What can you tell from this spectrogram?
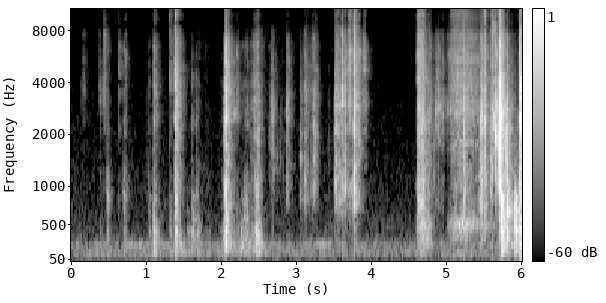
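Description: Hard plastic parts of a toy dart blaster being handled and fitted into the shell by hand: a string of small clicks, taps and scrapes, with a louder scraping clatter about five seconds in.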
